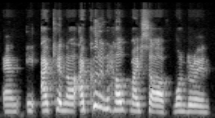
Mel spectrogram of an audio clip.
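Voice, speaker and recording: A woman's voice: a little high, moderate pace. A woman hosting a podcast interview, talking in an effusive, chatty way with frequent fillers. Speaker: podcast host. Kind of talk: casual interview chat.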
